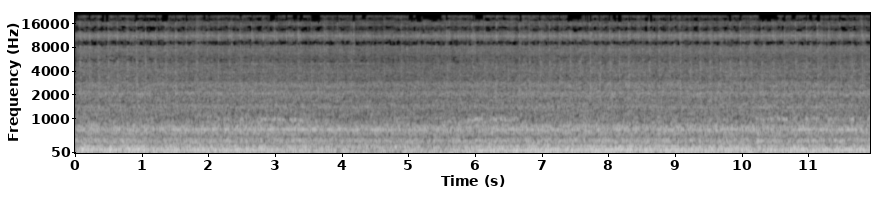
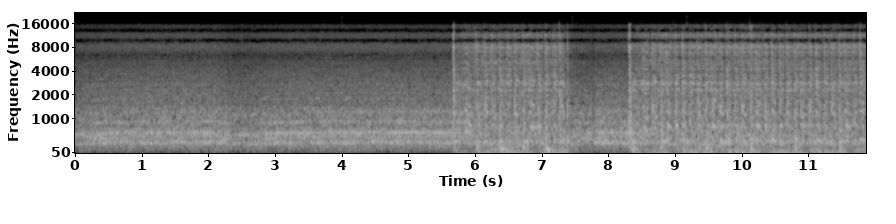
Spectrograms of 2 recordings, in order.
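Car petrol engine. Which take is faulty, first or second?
second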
